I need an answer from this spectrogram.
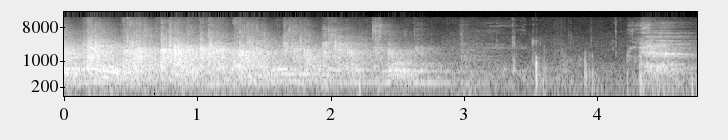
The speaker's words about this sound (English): Oh, let's clap our hands and praise him again this morning.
